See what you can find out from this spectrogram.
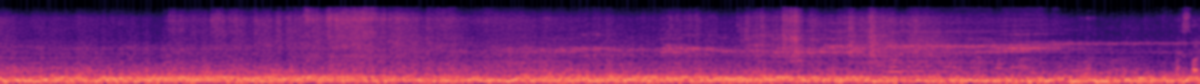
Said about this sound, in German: Da ist der Zug.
